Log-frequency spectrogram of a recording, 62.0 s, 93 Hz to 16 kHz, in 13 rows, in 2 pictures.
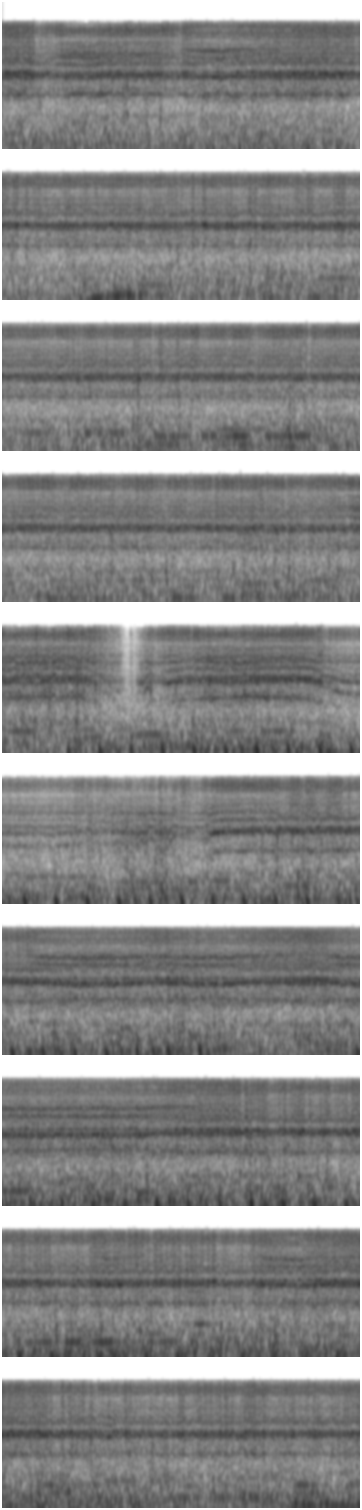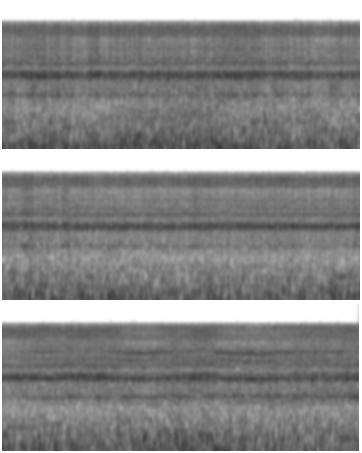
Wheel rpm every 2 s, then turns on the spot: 170, 160, 170, 170, 170, 170, 170, 170, 170, 160, 100, 150, 100, 140, 160, 160, 160, 160, 170, 160, 160, 160, 170, 170, 160, 170, 160, 160, 160, 160, 160.
none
